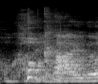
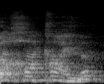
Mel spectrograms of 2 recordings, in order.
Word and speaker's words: Hokkaido: Cioè, quando dici quella famosa isola a nord del Giappone che si chiama, Hokkaido. Hokkaido. non devi dire Hokkaido, ma devi Hokkaido. poco far sentire che è Hokkaido.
